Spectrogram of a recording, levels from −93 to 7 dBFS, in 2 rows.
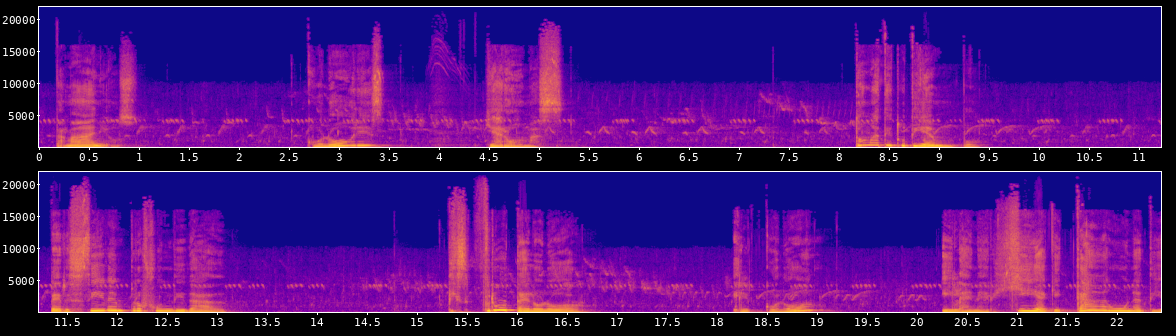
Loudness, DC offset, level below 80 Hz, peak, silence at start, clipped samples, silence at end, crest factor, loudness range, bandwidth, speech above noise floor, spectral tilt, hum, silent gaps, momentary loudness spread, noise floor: -15 LUFS; under 0.1%; -42 dBFS; 0 dBFS; 0.15 s; under 0.1%; 0 s; 18 dB; 9 LU; 20 kHz; 37 dB; -6 dB/octave; none; none; 18 LU; -51 dBFS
